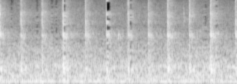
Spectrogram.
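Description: A plastic spice shaker with a red cap shaken in quick, even strokes, sprinkling a dry seasoning mix. Its faint clicks come at about six a second.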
